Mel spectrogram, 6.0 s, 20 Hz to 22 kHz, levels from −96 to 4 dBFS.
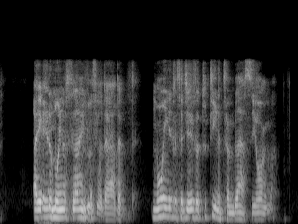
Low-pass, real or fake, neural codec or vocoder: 7.2 kHz; fake; codec, 24 kHz, 1 kbps, SNAC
